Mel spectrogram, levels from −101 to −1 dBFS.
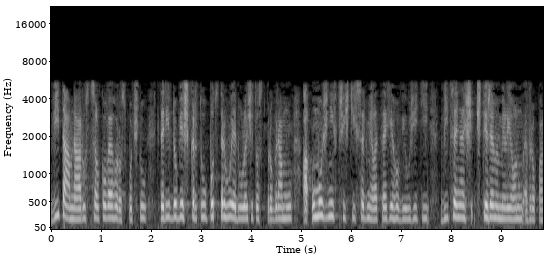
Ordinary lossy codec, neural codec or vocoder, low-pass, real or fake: none; none; 5.4 kHz; real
